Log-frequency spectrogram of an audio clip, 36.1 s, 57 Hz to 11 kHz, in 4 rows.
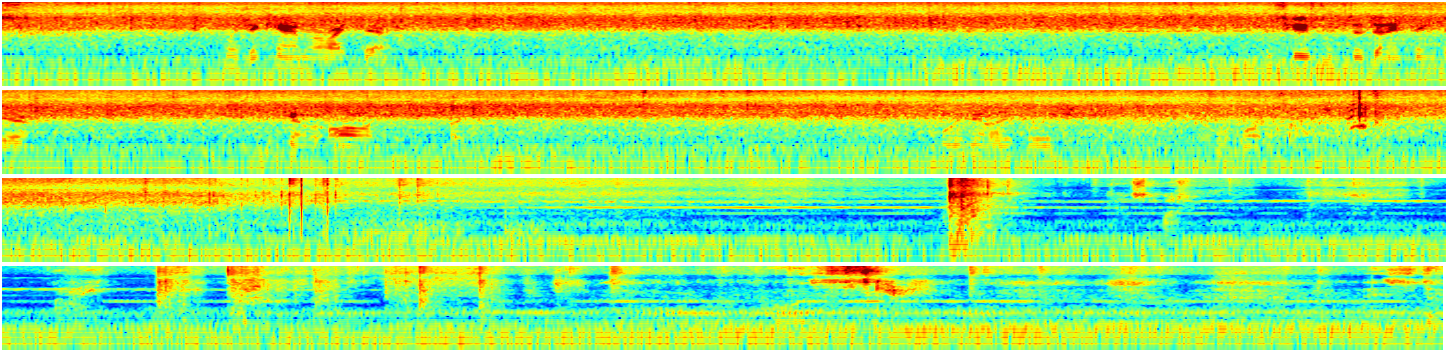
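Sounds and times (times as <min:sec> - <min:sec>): faint humming tones: 0:00.0 - 0:36.0
steady low rumble: 0:00.0 - 0:36.0.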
